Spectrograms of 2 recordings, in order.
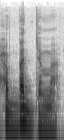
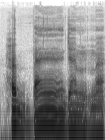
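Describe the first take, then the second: First: The n is merged completely into the j. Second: The n is hidden with a light nasal hum. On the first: The speaker calls it wrong. "I'm not merging the tanween into the jim" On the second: The speaker calls it right. "I'm hiding the tanween with ghunna for two harakat"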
